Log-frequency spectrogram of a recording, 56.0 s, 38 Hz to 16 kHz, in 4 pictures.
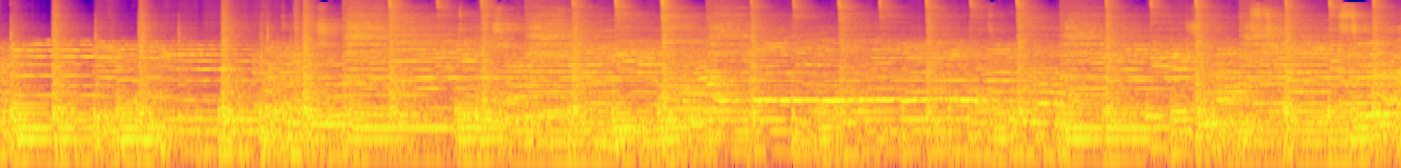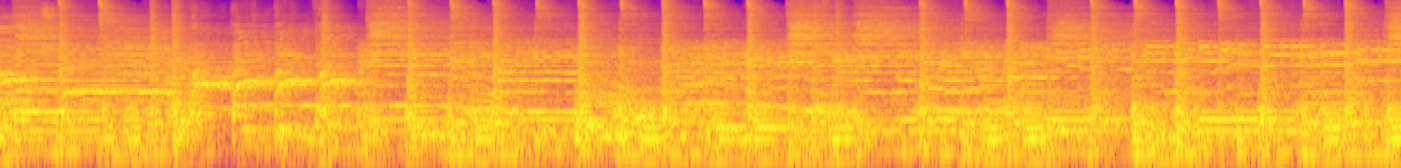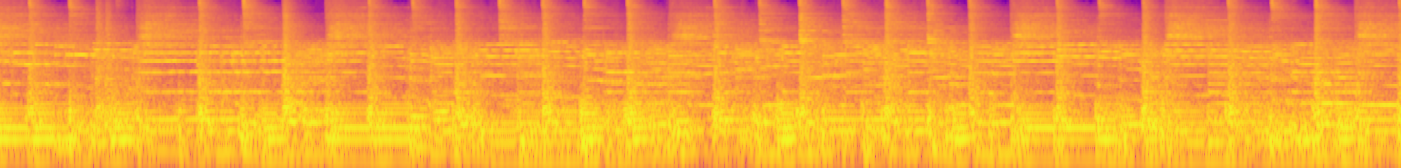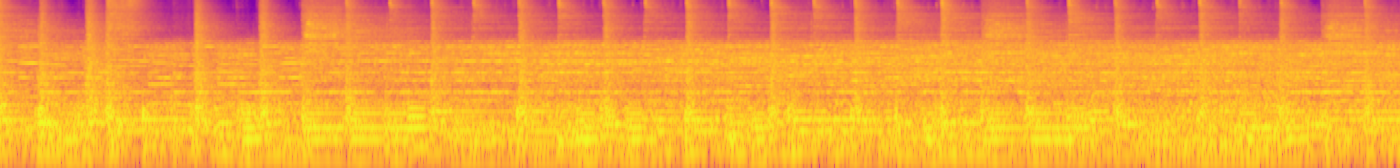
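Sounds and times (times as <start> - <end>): bass guitar: 0.0 - 56.0
drum kit beat: 0.0 - 56.0
electric guitar: 0.0 - 56.0.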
